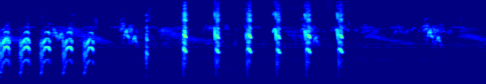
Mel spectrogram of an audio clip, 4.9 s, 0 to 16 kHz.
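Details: Osprey calling at a nest in Charlo, Montana, morning of 11 July 2018: a quick burst of five ringing, downslurred chirps, a short pause, then a slower string of thin, piercing notes spaced roughly a third of a second apart.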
